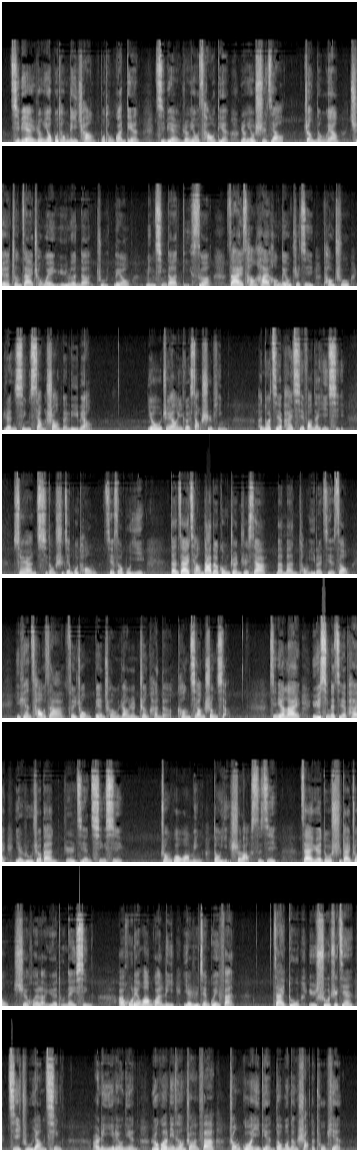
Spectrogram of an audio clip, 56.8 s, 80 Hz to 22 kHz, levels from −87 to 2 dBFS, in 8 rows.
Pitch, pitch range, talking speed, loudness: 210 Hz, 165-245 Hz, 210 characters per minute, -20 LUFS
